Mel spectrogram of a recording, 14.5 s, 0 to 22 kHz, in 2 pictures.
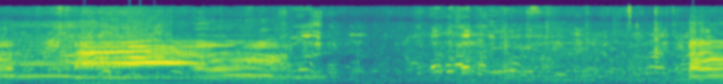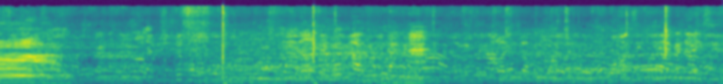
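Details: Two drawn-out moos from Sahiwal bull calves at a Rangpur, Bangladesh cattle market on 5 December 2025, the first long and wavering, the second about five seconds later, amid continuous crowd chatter and men haggling.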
